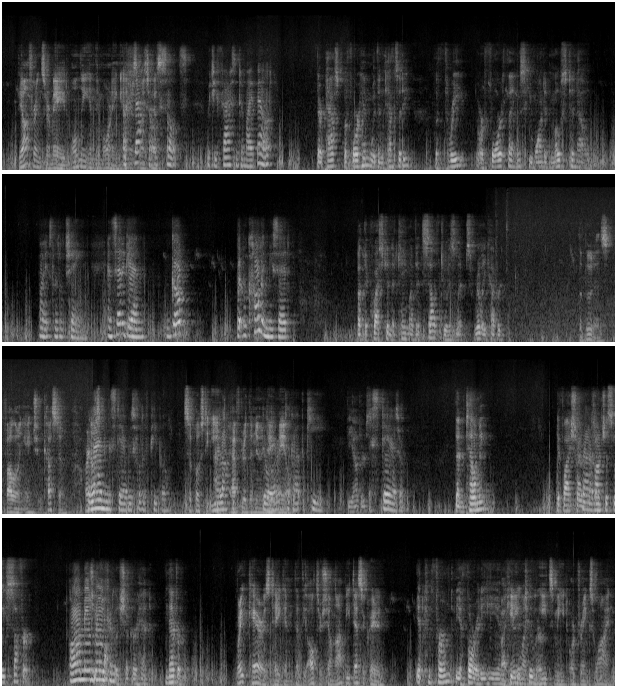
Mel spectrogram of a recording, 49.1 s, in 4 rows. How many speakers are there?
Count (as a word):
three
